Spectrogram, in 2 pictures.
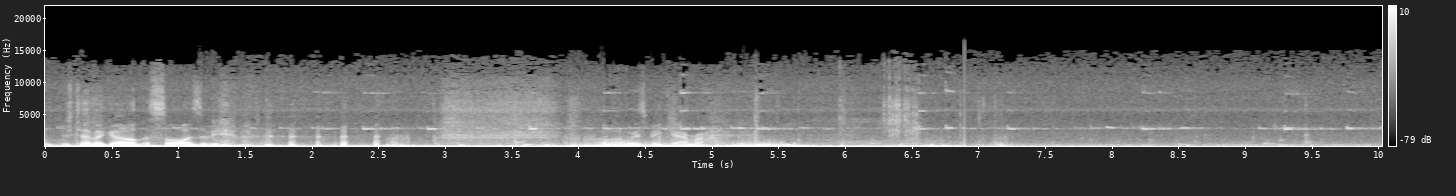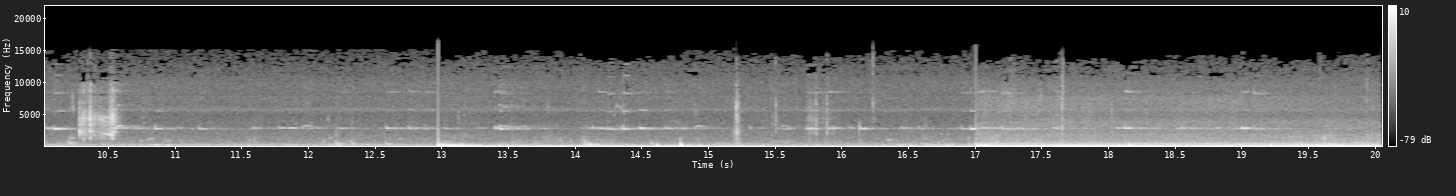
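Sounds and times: wind rumble on microphone: 0.0s - 8.6s, 13.0s - 20.0s
handling noises on boat deck: 1.5s - 20.0s.

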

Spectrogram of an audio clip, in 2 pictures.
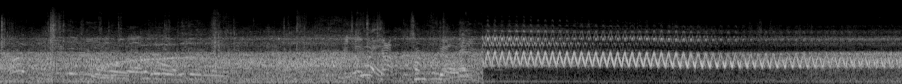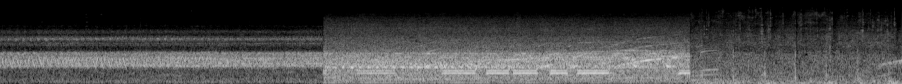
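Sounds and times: siren warbling yelp: 4.8s - 16.0s
sirens wailing: 4.8s - 16.0s.

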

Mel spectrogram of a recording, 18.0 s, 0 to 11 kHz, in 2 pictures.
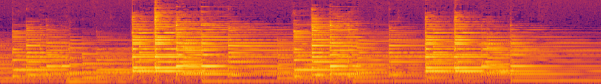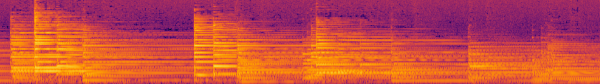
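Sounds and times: slow piano chords: 0.0s - 18.0s.

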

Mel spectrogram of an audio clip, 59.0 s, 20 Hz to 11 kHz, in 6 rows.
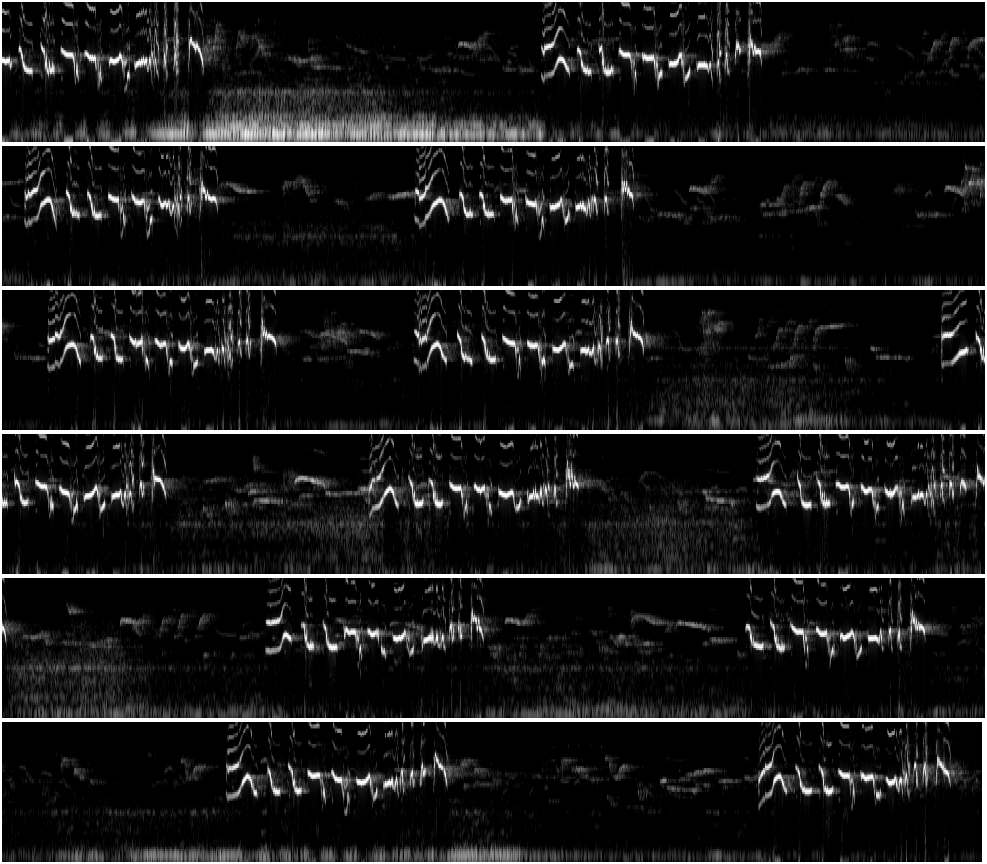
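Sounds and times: bird singing fast high notes: 0.0s - 12.2s.

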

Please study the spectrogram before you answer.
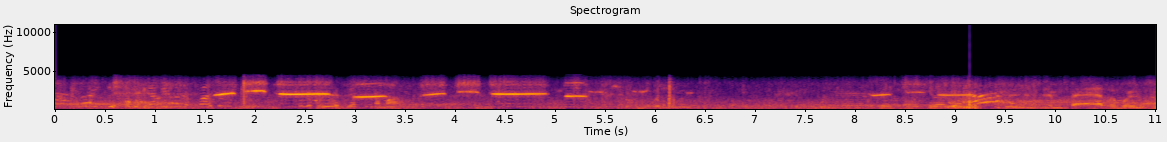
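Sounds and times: person whistling a tune: 1.6s - 6.0s, 8.1s - 9.2s.

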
